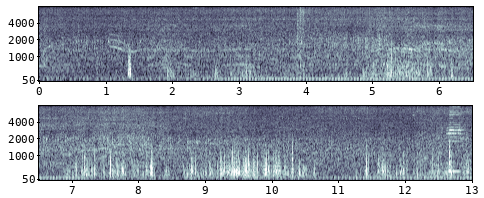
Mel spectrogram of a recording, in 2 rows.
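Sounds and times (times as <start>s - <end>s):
motorcycle engine humming: 0.0s - 13.0s
wind gusts on microphone: 7.0s - 13.0s.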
